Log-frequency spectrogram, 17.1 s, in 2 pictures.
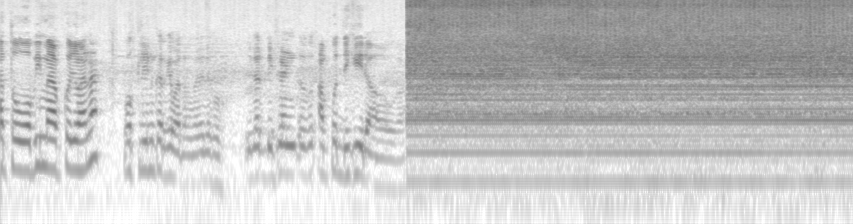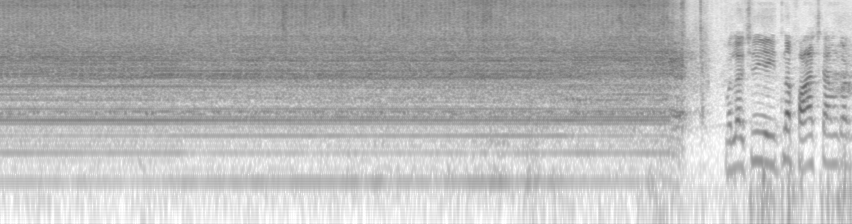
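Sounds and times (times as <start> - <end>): spray jet hissing on wall: 4.1 - 15.6
pressure washer motor hum: 4.1 - 15.7.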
